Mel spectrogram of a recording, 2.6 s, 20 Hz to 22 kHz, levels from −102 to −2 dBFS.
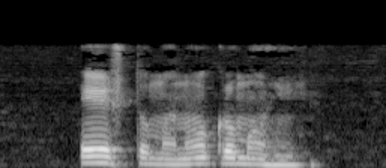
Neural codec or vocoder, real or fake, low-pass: none; real; 7.2 kHz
